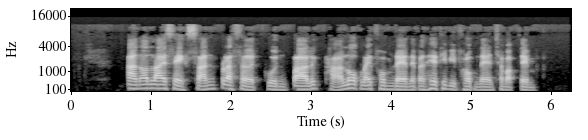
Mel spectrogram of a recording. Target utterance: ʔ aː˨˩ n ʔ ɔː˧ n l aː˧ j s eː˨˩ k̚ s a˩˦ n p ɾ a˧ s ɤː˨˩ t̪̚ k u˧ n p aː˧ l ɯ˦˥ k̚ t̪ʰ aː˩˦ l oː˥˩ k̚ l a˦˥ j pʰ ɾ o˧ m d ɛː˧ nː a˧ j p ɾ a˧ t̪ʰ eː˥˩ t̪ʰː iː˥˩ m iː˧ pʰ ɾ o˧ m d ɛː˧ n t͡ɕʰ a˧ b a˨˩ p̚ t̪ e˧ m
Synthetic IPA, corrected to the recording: ʔ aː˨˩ n ʔ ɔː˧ n l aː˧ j s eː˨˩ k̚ s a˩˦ n p ɾ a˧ s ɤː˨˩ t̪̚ k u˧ n p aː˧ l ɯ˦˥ k̚ t̪ʰ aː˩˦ l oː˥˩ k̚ l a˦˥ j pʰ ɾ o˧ m d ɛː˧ nː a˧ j p ɾ a˧ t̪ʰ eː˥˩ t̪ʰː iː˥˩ m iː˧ pʰ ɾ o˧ m d ɛː˧ n t͡ɕʰ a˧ b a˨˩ p̚ t̪ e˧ m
